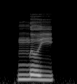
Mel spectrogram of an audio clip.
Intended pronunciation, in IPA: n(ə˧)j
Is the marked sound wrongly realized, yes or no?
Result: yes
